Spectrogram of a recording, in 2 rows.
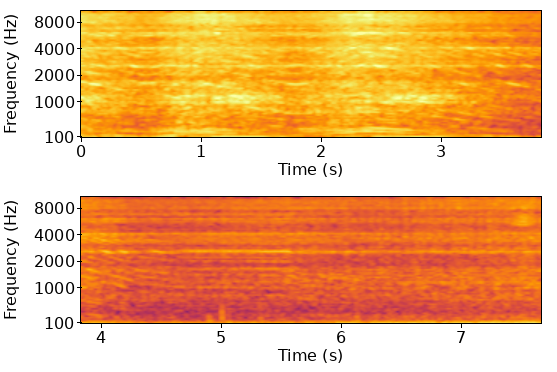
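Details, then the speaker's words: Ford Ranger 3.0 V6, 5-speed, from a wrecked truck (2000 flex-fuel), started by jumping the starter solenoid: fires with throttle blips, settles to a lumpy idle, likely sucking air through broken vacuum lines; no smoke, ticking or knocking. "And that's going to turn the engine over if I can grab the throttle quick enough. No smoke, no ticking, no knocking."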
